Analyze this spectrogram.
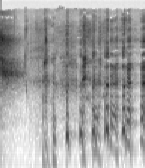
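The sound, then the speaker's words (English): A voice mimics a whip crack as part of a Harrison Ford impersonation of Dr. Jones: a breathy hiss that snaps into a quick run of sharp, clipped vocal bursts, fairly loud. “whip over.”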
